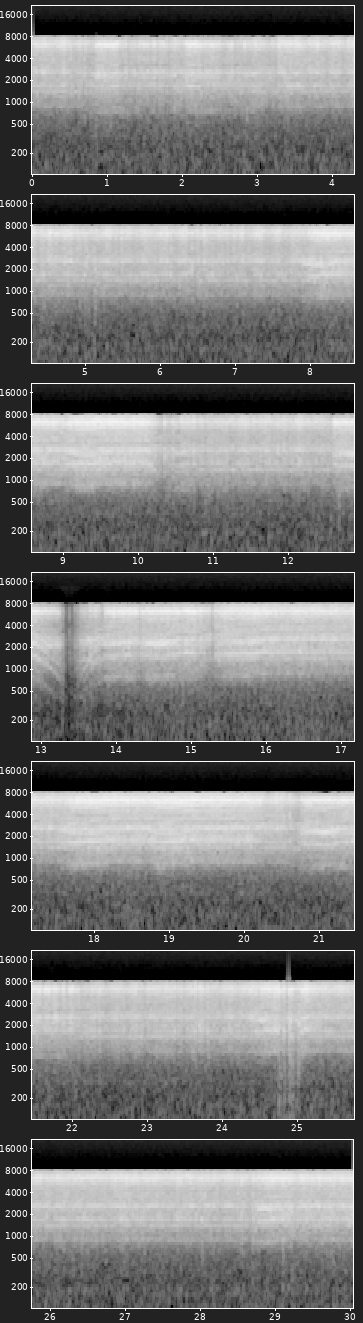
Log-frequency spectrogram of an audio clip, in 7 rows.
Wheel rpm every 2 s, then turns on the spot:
230, 230, 230, 230, 230, 230, 140, 190, 230, 230, 230, 230, 230, 230, 230.
none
